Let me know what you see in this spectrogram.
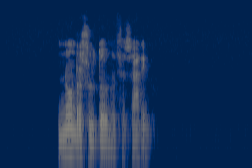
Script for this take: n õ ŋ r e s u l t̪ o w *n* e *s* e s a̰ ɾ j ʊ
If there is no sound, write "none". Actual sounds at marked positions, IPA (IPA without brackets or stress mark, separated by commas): n, θ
